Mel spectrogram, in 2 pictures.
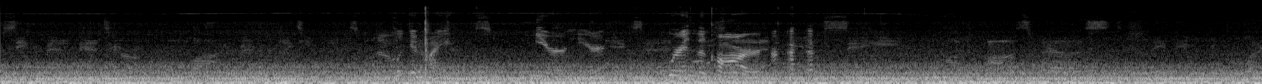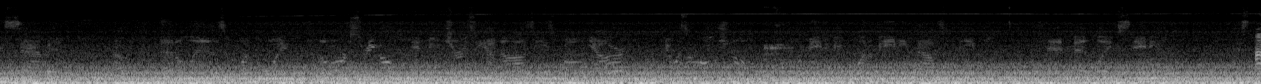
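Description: Steady road and engine rumble inside the cabin of a moving car, with faint brief voices in the background a few seconds in.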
